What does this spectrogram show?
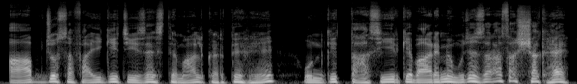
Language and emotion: Urdu, fearful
